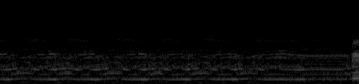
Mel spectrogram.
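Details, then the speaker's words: Aromis diffuser with a newly replaced air pump motor, tested before refitting the top by covering the outlet with a thumb; steady electric buzz whose pitch bends and wavers as pressure builds, showing proper pressure: normal running. "you hear it pressing out and the motor changing frequency while you push down. That means you've got pressure."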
